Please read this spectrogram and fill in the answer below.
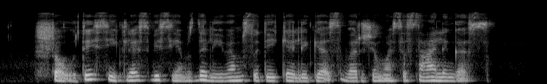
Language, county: Lithuanian, Vilnius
